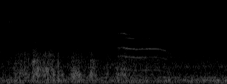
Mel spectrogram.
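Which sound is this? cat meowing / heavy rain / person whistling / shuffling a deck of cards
cat meowing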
